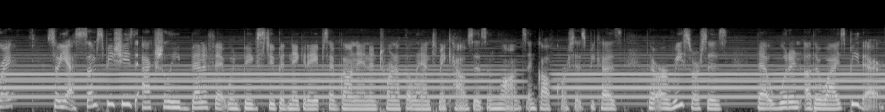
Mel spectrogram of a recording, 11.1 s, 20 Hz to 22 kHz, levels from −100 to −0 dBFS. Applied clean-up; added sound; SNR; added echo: none; Wind instrument, woodwind instrument; 1 dB; none.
